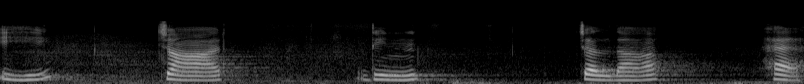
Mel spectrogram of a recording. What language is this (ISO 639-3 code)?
pan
